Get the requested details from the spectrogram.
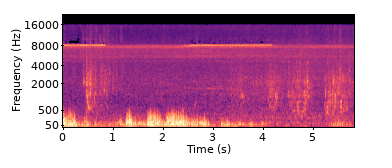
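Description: Feet slosh through shallow water.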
